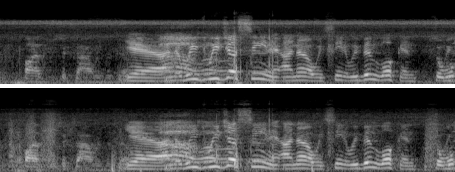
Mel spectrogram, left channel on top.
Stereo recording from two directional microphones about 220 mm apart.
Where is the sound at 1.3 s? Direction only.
10° right (ahead or behind).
